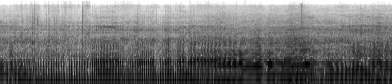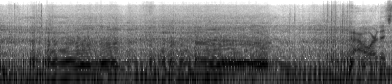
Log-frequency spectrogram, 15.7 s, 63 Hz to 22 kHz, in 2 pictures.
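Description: A 2025 KTM 350XCF Factory Edition dirt bike engine pulls hard and long on a woods loop, holding a loud, steady, rising drone with rapid revving and clattering, close to the rider, with some talk over it.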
